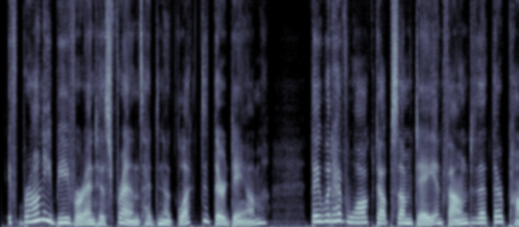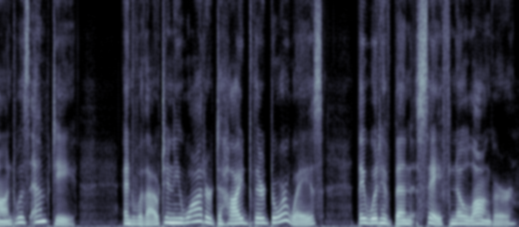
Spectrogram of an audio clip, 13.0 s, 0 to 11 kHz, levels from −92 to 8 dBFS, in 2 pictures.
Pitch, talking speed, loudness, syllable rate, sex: 205 Hz, 180 wpm, -18 LUFS, 4.6 syllables/s, female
